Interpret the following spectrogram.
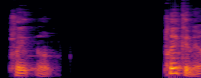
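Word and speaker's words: Pylkkänen: Plinkinen.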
